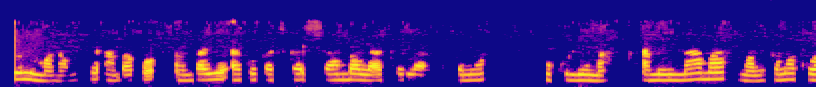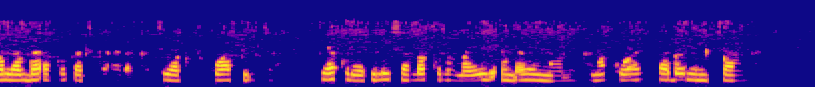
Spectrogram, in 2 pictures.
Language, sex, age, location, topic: Swahili, female, 25-35, Nakuru, agriculture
